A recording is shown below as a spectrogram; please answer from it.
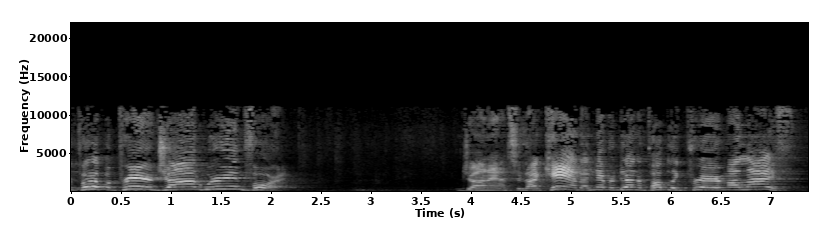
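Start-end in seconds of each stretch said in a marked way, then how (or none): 0.0-2.2 high, loud cry for help; terrified shout. A narrator's reading. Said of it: "one shouted to the other". 4.6-7.3 high, loud, alarmed reply; panicked protest. A narrator's reading.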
